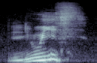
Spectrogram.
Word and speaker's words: Luis: All right, how you want to pronounce this guy's name? Louis Gear. Luis.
